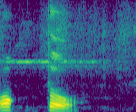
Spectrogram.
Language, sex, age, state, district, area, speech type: Santali, female, 18-30, West Bengal, Uttar Dinajpur, rural, read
